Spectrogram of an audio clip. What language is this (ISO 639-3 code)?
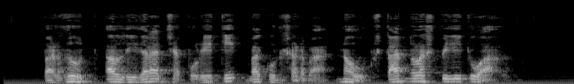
cat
